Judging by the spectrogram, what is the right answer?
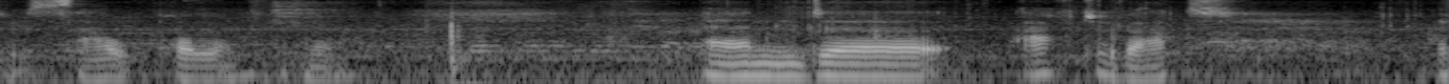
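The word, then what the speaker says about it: São Paulo: How do you pronounce it? Sao Paulo.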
